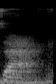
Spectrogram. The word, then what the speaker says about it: sack: one is a s sack yeah the sound comes from the back of your throat on the side sack sack yeah I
